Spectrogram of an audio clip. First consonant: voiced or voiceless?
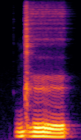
voiced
